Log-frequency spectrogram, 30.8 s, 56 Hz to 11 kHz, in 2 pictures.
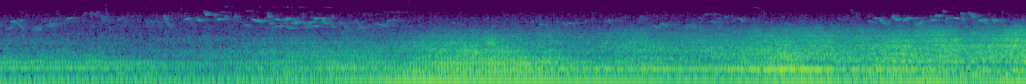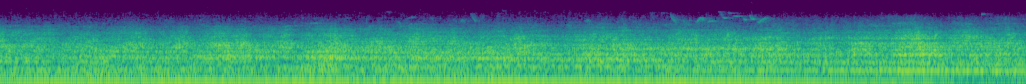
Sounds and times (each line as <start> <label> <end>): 0.0 military helicopter passing overhead 30.7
